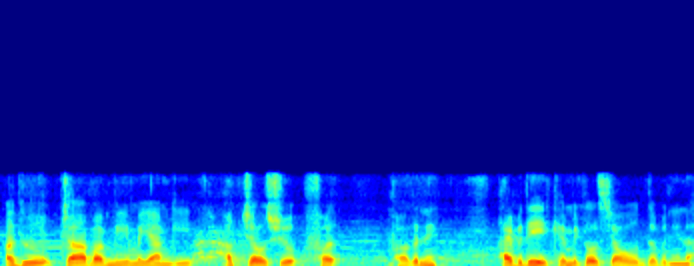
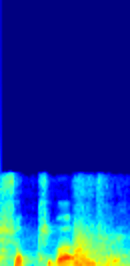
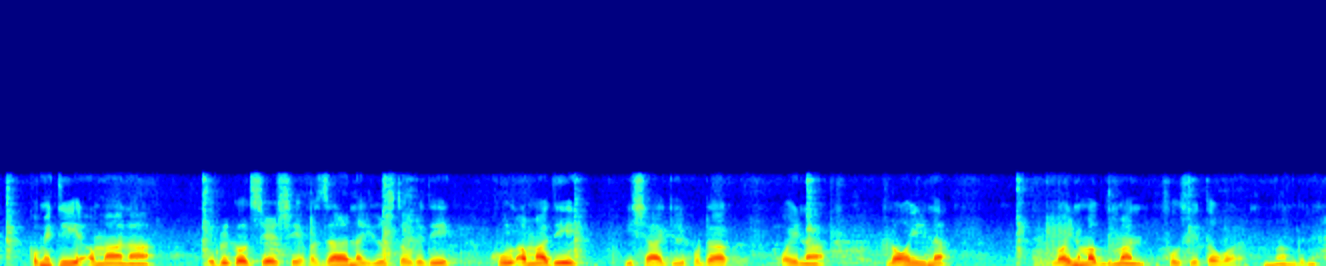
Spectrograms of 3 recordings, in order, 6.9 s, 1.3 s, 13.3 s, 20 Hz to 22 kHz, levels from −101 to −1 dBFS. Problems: none marked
